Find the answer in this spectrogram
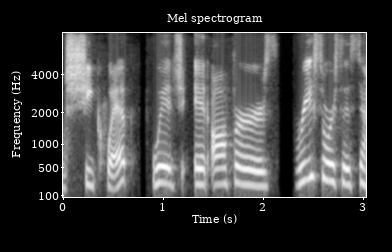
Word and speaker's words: SheQuip: Shequip, like equip, but for girls.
